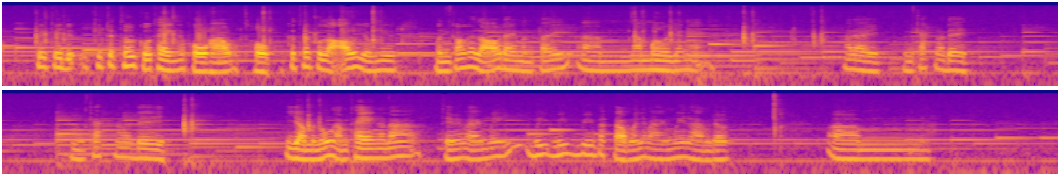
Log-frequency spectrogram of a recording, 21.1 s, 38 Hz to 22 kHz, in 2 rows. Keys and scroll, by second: 0.1 n, 0.5 Escape, 1.2 m, 3.8 5, 4.9 Escape, 4.9 typing, 5.6 Escape, 9.9 Escape, 11.1 Escape.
